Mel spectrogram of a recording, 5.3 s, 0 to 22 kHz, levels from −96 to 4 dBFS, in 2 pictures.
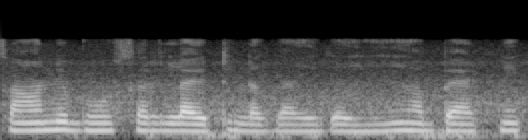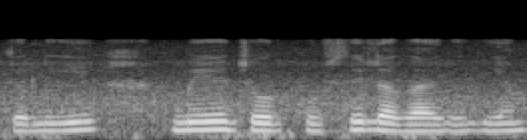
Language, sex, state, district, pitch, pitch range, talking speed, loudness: Hindi, female, Haryana, Jhajjar, 185 Hz, 175-195 Hz, 195 wpm, -18 LUFS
